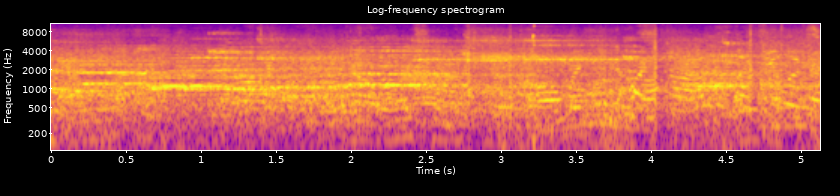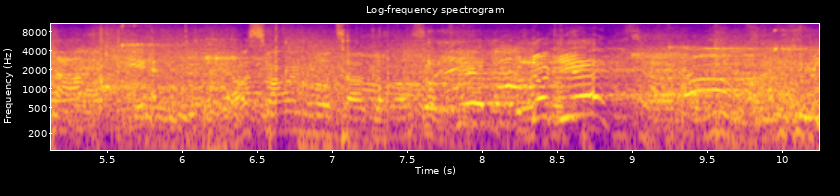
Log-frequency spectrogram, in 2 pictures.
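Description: Badminton play on a wooden gym floor: sneakers squeaking as players shift and lunge, with sharp racket hits on the shuttlecock, echoing in a large hall.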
